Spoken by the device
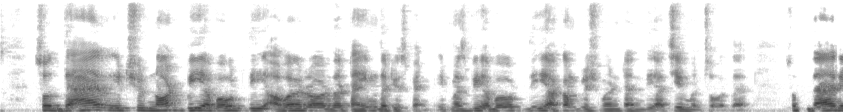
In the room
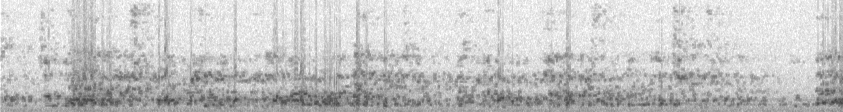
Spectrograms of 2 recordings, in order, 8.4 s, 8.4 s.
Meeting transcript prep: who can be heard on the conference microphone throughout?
echo only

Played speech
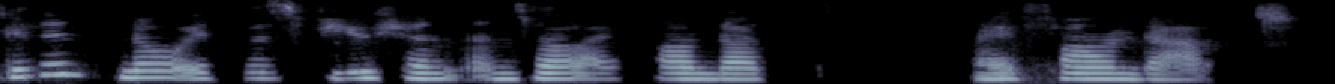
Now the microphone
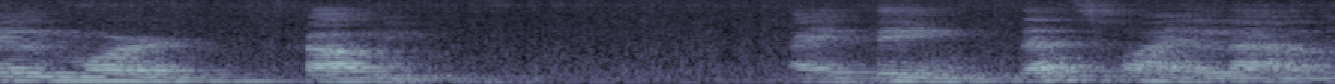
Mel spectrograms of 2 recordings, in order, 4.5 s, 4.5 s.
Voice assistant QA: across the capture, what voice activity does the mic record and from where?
user only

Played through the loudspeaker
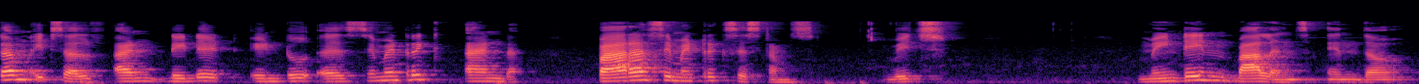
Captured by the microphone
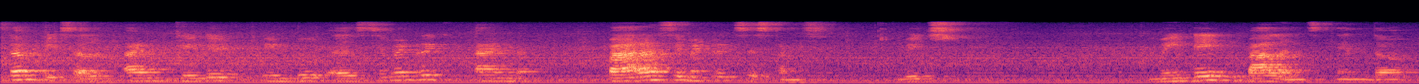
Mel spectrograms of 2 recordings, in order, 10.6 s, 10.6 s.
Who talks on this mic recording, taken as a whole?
echo only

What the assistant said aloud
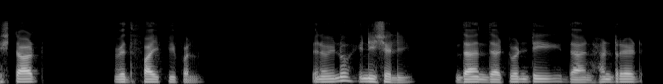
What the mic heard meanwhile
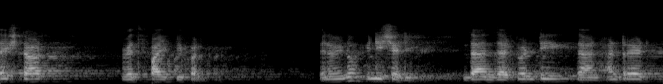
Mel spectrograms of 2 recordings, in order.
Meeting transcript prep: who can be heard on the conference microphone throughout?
echo only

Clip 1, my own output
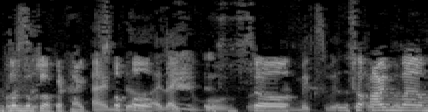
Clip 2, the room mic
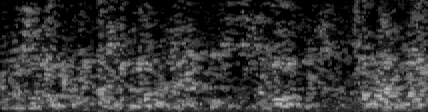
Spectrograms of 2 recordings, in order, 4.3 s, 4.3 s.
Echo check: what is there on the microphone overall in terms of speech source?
echo only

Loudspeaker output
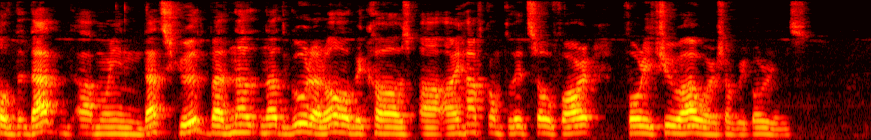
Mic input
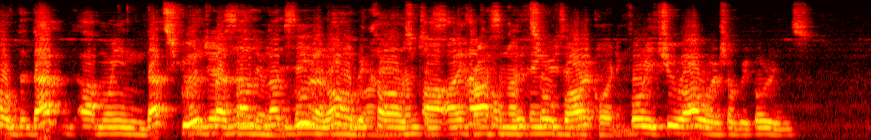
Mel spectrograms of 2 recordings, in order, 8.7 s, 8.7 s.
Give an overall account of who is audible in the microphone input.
both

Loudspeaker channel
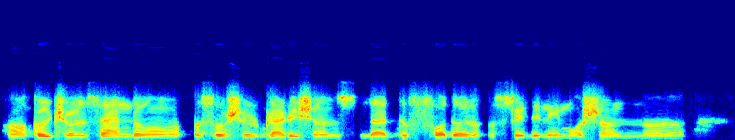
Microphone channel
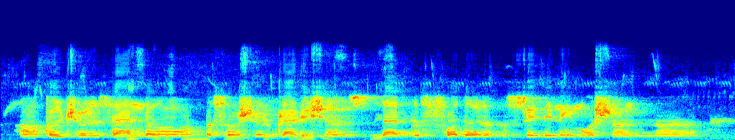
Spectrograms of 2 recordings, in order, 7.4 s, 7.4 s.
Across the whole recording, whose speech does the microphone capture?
both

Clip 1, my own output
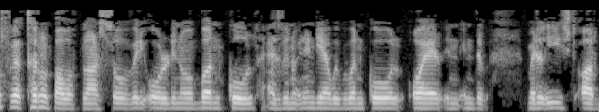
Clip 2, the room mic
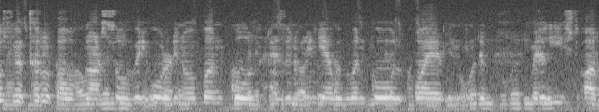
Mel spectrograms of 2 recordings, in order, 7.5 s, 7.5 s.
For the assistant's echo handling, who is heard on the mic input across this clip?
both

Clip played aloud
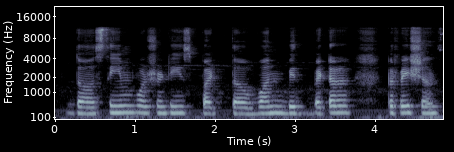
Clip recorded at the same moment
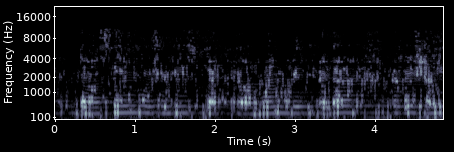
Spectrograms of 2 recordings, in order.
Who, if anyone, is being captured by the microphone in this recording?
echo only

